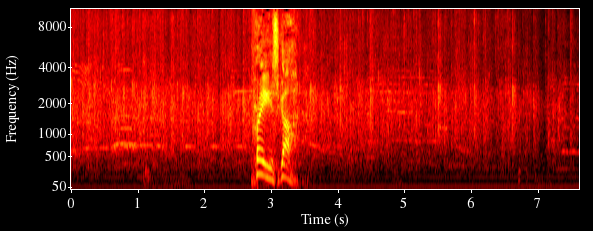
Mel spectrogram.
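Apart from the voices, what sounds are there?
audience clapping hands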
